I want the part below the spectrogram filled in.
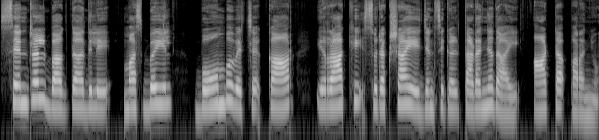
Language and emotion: Malayalam, neutral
